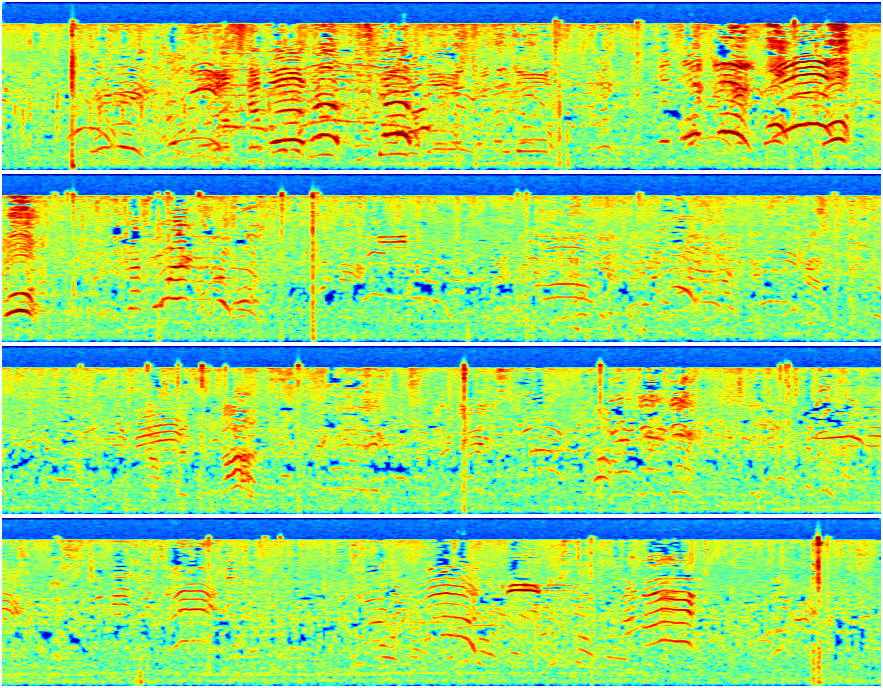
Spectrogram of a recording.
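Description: Players and spectators shout across an open field, heard from a distance outdoors.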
